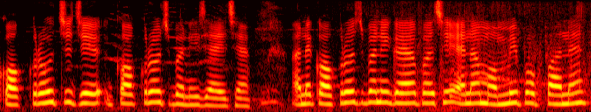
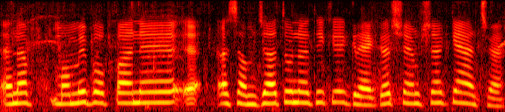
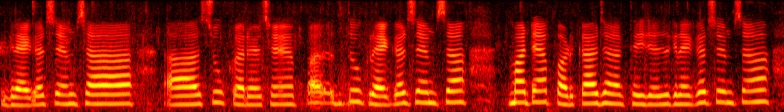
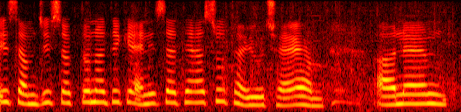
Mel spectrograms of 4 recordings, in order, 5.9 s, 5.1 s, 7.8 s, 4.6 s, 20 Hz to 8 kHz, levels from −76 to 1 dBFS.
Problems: none marked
